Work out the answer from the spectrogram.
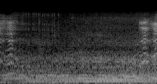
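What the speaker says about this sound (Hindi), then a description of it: "35 नंबर की बकरी है सर" A goat for sale at a Rajanpuri goat market bleats loudly and steadily in a single drawn-out call, close by, with no talk over it.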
